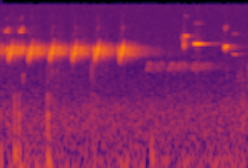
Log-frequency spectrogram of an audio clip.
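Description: A songbird, recorded as bird six, sings a short song phrase: six quick, evenly spaced high notes in a row, then a few thinner, higher whistled notes, fairly clear over a low rumbling background.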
